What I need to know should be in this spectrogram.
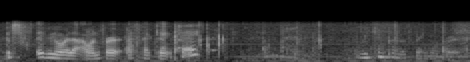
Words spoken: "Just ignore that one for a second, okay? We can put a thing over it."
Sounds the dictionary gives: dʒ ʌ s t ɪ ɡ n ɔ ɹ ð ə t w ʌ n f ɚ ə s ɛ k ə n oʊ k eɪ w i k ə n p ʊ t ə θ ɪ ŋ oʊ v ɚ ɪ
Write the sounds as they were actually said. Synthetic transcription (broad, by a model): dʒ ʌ s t ɪ ɡ n ɔ ɹ ð ə t w ʌ n f ɚ ə s ɛ k ə n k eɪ w i k ə n p ʊ t ə s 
